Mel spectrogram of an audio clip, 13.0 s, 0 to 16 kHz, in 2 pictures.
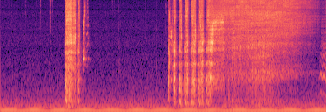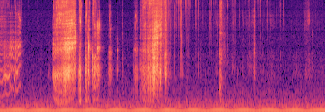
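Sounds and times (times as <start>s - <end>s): slime hissing rush: 3.8s - 6.4s
slime crackling: 9.2s - 13.0s.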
